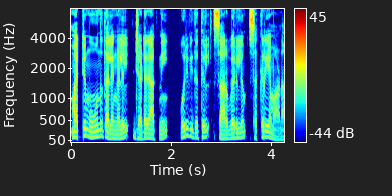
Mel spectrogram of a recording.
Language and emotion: Malayalam, neutral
